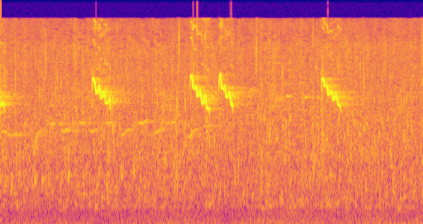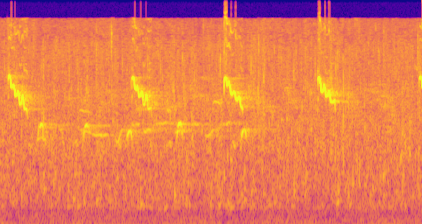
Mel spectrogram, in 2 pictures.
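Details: Lemon-bellied white-eye from Lombok giving its "ciak ciak" call in forest: a string of about ten high, quickly falling notes, some paired, spaced around a second apart, with faint lower chirps and steady hiss behind.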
